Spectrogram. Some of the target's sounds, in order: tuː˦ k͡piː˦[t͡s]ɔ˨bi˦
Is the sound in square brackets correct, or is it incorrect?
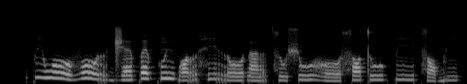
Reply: correct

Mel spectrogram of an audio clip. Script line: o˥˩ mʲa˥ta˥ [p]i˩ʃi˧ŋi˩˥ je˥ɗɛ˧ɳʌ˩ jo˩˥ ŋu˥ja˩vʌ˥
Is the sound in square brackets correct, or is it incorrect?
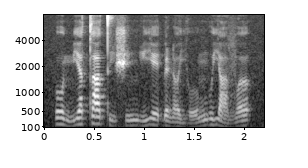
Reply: incorrect: t̪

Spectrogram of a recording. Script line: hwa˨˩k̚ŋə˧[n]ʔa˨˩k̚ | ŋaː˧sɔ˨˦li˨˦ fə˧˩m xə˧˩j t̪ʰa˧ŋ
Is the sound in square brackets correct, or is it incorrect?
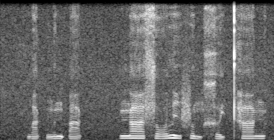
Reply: correct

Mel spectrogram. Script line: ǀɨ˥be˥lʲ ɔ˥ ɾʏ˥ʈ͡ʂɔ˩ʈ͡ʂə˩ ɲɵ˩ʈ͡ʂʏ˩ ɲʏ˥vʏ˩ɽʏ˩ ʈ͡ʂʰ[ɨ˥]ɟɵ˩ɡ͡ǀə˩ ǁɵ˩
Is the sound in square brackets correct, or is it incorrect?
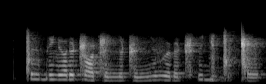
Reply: correct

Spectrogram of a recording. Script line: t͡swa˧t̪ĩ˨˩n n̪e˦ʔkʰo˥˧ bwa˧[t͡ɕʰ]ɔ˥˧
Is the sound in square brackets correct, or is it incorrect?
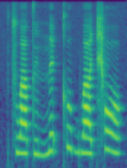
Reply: correct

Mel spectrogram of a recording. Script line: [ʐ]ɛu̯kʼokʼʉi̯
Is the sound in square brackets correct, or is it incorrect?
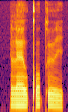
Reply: incorrect: l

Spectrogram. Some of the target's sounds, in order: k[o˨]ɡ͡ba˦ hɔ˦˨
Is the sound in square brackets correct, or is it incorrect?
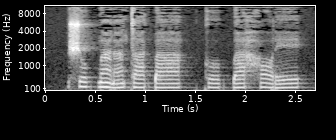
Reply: incorrect: o˧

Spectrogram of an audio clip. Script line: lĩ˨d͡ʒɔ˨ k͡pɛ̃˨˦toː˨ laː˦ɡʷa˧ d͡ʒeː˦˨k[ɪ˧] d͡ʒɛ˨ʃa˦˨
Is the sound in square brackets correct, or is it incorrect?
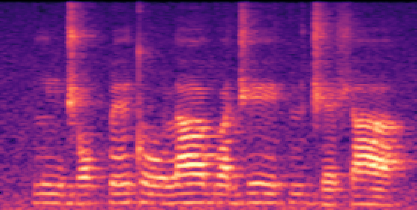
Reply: incorrect: ɨ˧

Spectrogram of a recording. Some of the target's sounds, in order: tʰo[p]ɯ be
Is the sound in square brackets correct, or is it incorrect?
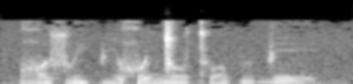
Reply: correct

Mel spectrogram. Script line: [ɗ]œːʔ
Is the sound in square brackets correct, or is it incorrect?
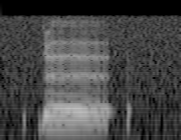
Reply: correct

